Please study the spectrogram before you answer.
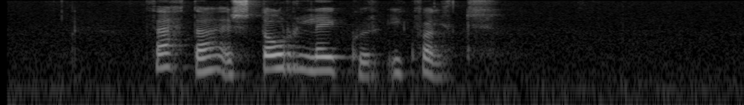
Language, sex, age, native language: Icelandic, female, 40-49, Icelandic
